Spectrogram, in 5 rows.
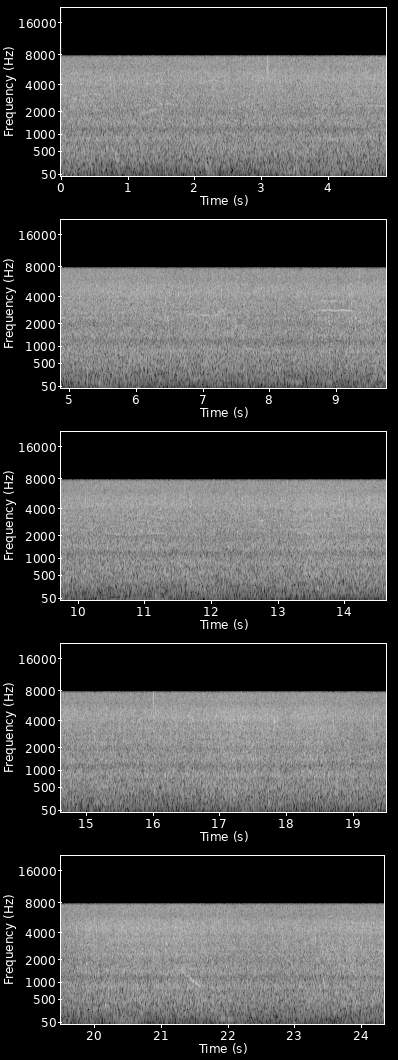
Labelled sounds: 1.2	1.5	killer whale, northern resident, G clan, 1.9 to 2.2 kHz
4.7	4.9	killer whale, northern resident, G clan, 1.1 to 1.2 kHz
8.7	9.3	killer whale, northern resident, G clan, 2.8 to 3.7 kHz

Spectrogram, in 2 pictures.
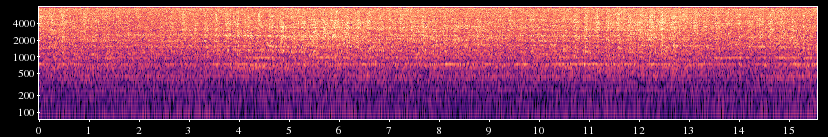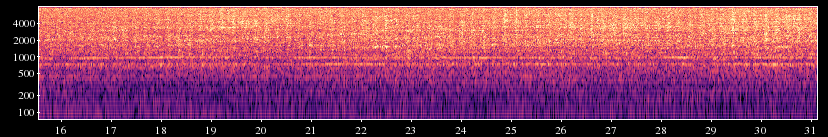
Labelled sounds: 4.3	4.6	vessel noise, 0.83 to 0.99 kHz

